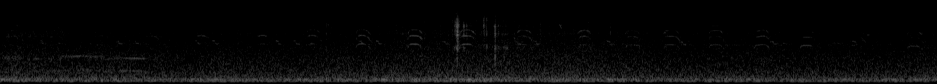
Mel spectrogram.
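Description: A bird calling a run of short, arched, chirping notes, about two or three a second, starting about three seconds in, over a faint steady low background noise. One sharp click about four and a half seconds in.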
